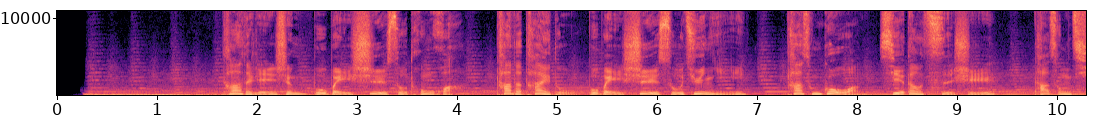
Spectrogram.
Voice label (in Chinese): 专题 人物 人物介绍, 男国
